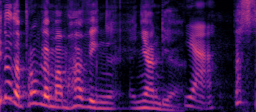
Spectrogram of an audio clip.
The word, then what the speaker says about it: Nyandia: I mean, there is, you know the problem I'm having, Nyandia. Yeah. That's how it's pronounced, right? Yes, Nyandia.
